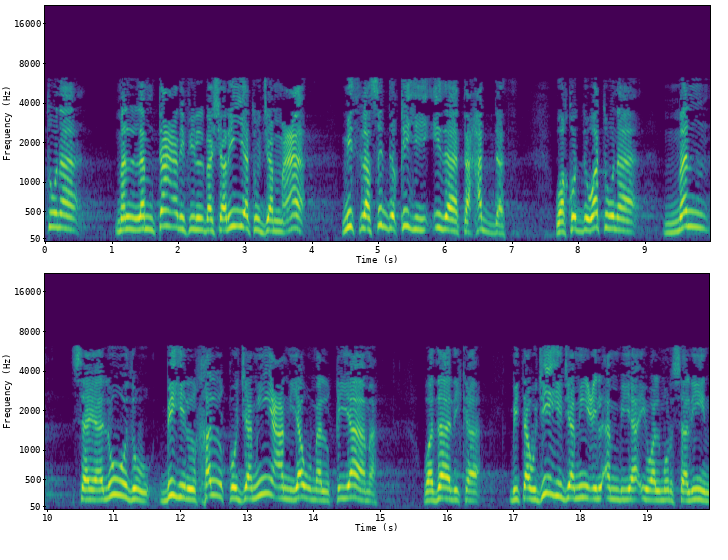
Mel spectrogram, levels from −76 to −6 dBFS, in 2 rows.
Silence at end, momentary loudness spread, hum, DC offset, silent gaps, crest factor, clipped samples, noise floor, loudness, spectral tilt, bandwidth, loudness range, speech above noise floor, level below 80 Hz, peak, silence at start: 0 s; 9 LU; none; under 0.1%; none; 14 dB; under 0.1%; -48 dBFS; -14 LUFS; -6 dB/octave; 6.6 kHz; 2 LU; 34 dB; -58 dBFS; 0 dBFS; 0 s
